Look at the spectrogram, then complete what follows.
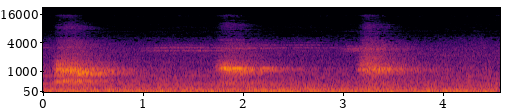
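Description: A woman breathing hard, three short breaths about a second and a half apart.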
